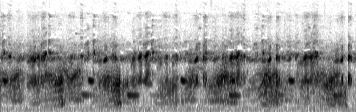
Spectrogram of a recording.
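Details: A lively frog chorus of stacked croaks and trills, with loud bursts recurring about once a second and short piping whistles and sliding notes weaving between them.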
